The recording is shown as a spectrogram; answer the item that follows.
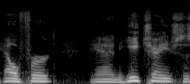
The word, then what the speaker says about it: Helfert: to the United States in the 1890s their pronunciation was not good in the immigration officer thought that they said helfert and he changed the spelling of our name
